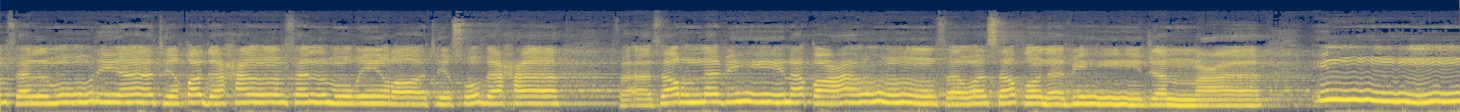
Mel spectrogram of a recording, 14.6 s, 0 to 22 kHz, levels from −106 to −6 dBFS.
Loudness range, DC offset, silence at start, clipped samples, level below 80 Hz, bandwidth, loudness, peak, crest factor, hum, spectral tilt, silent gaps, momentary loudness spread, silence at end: 2 LU; 0.3%; 0 s; under 0.1%; -54 dBFS; 12.5 kHz; -11 LUFS; 0 dBFS; 10 dB; none; -5.5 dB/octave; none; 6 LU; 0 s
